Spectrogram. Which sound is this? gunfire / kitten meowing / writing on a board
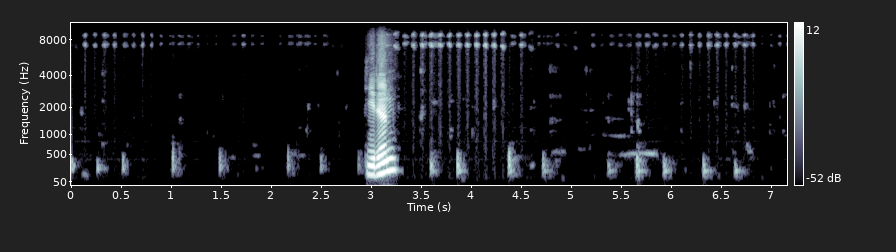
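writing on a board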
